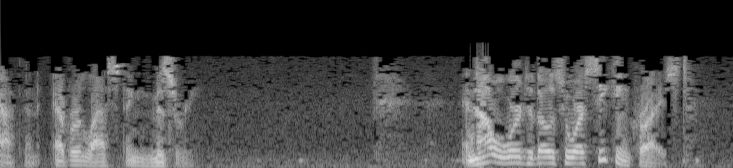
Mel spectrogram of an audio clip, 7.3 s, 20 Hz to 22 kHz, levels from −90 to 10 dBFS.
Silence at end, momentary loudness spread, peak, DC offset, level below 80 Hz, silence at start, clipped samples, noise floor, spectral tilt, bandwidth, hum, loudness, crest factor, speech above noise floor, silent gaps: 0.35 s; 19 LU; 0 dBFS; under 0.1%; -36 dBFS; 0 s; under 0.1%; -41 dBFS; -7.5 dB/octave; 8 kHz; none; -13 LUFS; 16 dB; 27 dB; none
